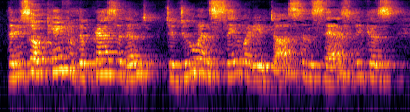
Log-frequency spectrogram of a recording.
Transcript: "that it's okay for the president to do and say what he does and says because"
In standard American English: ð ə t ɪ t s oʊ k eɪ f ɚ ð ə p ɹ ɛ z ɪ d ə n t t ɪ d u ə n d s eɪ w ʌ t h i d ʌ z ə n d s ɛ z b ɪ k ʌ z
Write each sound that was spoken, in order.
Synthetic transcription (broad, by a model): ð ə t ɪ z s oʊ k eɪ f ɚ ð ə p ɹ ɛ z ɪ d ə n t t ɪ d u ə n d s eɪ w ʌ t h i d ʌ z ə n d s ɛ z b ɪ k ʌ z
